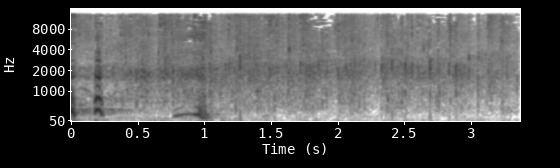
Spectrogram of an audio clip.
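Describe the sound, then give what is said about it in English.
A church audience claps together during worship in a steady, dense wash of applause that runs the whole time, with a few voices calling out over the clapping near the start. “It deserves a hand clap.”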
